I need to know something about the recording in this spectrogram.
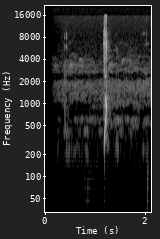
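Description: A single short click with a quick downward drop in pitch, a plop-like sound, a little over a second in, over a faint steady hiss.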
